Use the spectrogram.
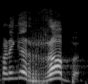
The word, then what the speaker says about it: रब: पढ़ते समय जहां पे अंत हो यानी जो लास्ट अक्षर है वहां पे आपकी साउंड नहीं आता है यानी उच्चारण में आपके साउंड वहां पर हम नहीं लाएंगे ठीक है इसको रवाना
